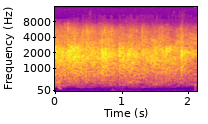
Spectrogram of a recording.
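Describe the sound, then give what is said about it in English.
Audience applause after a call for a round of applause, a dense, even wash of many hands clapping that holds steady from start to finish without voices on top. “Can we please have a round of applause?”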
